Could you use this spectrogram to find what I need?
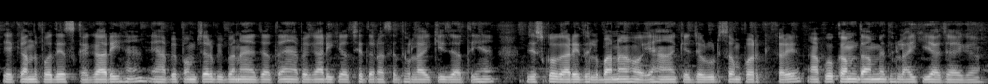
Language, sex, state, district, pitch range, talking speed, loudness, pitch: Maithili, male, Bihar, Samastipur, 115-120 Hz, 255 wpm, -19 LUFS, 115 Hz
